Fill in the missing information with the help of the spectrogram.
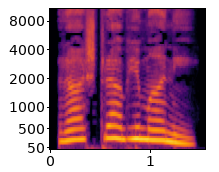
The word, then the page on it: ರಾಷ್ಟ್ರಾಭಿಮಾನ: raṣṭrābhimāna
